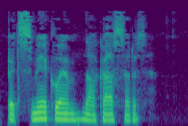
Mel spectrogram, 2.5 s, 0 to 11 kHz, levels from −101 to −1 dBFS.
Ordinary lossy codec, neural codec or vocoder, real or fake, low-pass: MP3, 32 kbps; none; real; 9.9 kHz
